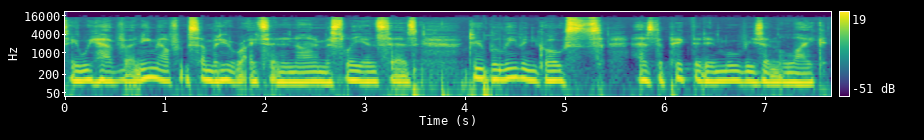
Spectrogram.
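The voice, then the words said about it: Hoarse voice. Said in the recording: “I've had a good case of the flu, so I'm still a little hoarse”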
